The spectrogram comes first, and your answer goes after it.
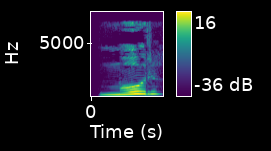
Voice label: "mohar", Punjabi

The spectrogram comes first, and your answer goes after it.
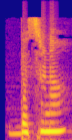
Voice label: "dasna", Punjabi

